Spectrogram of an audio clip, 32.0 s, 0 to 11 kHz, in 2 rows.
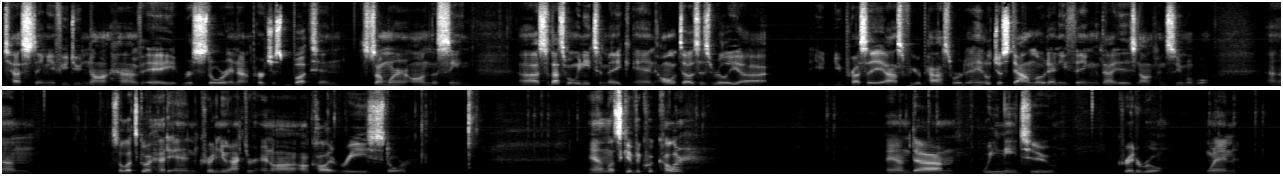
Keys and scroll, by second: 22.1 Return.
